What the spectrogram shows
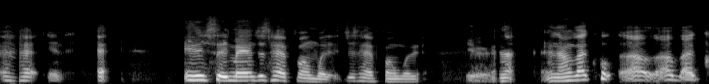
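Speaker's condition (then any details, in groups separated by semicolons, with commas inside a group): Cerebral palsy; from birth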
